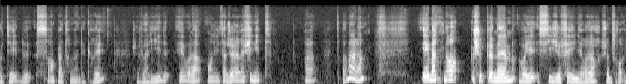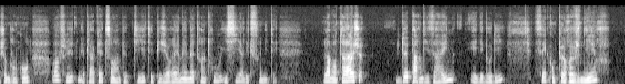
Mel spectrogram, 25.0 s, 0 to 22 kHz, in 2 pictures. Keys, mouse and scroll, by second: 2.2 click, 3.1-4.4 drag, 4.8 click, 5.5 scroll down 2, 6.2 scroll up 2, 6.7-7.4 right drag, 7.6 scroll down 2, 8.5 scroll up 1, 9.9 right click, 10.5-12.4 drag, 12.7 scroll up 1, 13.3 right click.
